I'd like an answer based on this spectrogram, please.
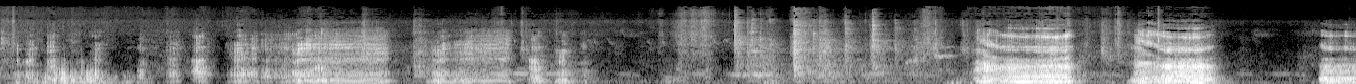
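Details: Eight-month-old piglets of a Romanian breed: scattered short grunts and snorts, then two long, loud, strained squeals with rich harmonics near the end, separated by a brief quiet gap.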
